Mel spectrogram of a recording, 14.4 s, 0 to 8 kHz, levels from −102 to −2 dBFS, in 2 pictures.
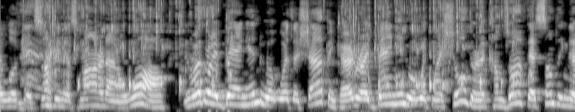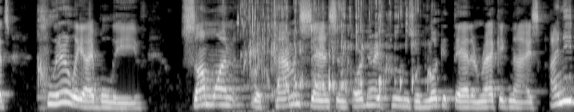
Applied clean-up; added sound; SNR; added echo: classical method Wiener filter.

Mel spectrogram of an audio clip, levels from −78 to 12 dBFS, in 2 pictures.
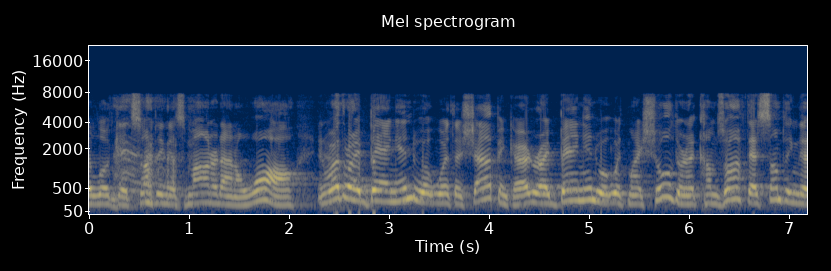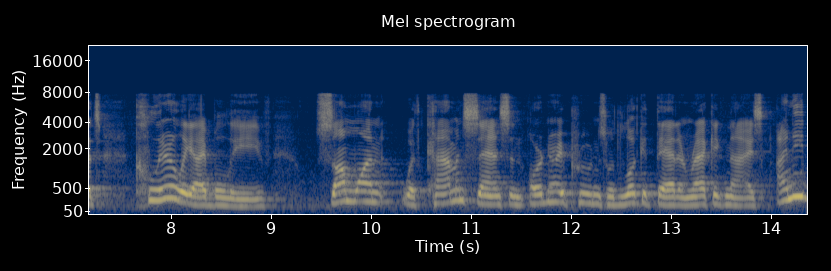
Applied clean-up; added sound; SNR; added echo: none; none; none; none.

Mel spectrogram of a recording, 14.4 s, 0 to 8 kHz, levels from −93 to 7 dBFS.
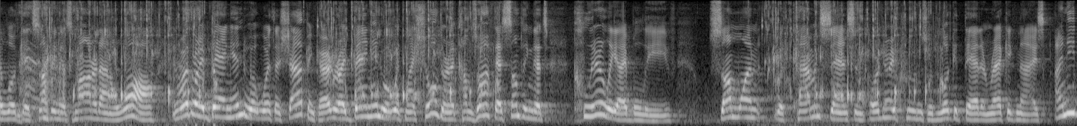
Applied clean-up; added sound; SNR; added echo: none; Fill (with liquid) / Water; 10 dB; none.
